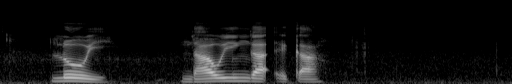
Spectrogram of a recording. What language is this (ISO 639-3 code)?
tso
